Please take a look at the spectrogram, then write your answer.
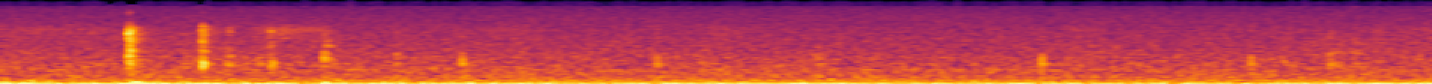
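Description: Typing on a computer keyboard, a few quick clustered key clicks early on followed by sparse, faint single taps over a quiet room hiss.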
